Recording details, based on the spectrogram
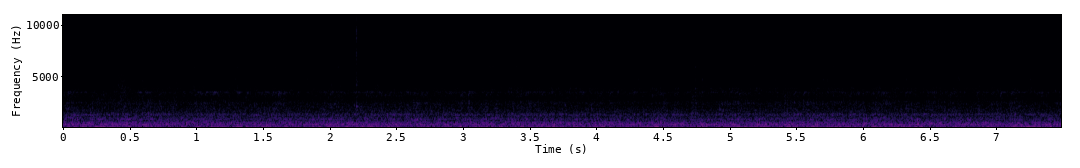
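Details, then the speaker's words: Lathe facing off a Delrin/nylon plastic bar at deliberately low revs to avoid melting, for a 3/8-scale Bristol Hercules model: steady low hum, smooth even whir, no chatter or squeal; clean cut. "So let's start with what we call the facing off. So I'm just going to touch that on there, wind it in. I'm just going to take a fraction more off."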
